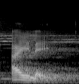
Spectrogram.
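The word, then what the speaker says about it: isle: ऑन द गंगाज greenest आइले। आइले है इसलिए नहीं है क्योंकि ये साइलेंट है इसमें।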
